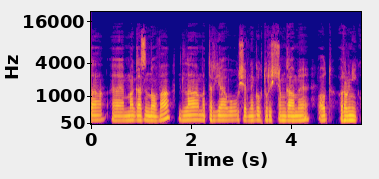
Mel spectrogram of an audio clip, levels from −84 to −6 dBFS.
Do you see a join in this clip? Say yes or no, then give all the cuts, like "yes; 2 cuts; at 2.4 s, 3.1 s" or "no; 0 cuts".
yes; 1 cut; at 1.7 s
